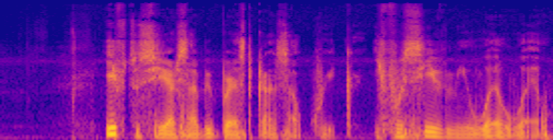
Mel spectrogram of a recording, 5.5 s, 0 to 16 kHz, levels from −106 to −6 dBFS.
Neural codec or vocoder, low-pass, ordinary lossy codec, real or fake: none; 14.4 kHz; MP3, 64 kbps; real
